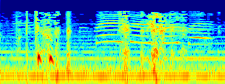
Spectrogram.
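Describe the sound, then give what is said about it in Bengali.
A person cries in broken, whimpering sobs that rise and fall in short, uneven bursts over a steady low tone. “Sanu তোমাকে কাঁদতে বারণ করছে। না না, আর কাঁদবো না”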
